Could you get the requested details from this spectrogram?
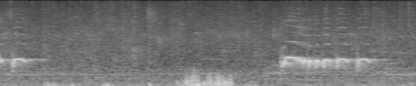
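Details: Caged zebra dove in a bamboo cage, singing in the klabang kapipit, tumpang sari style (klarr kete kuk kuk): two short, mid-pitched, rolling cooing phrases, with a soft thump between them and faint background noise.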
